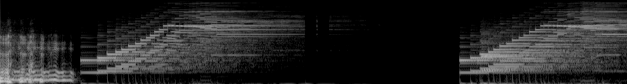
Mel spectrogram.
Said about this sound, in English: But it's quite irregular. Can we hear the bell tree?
